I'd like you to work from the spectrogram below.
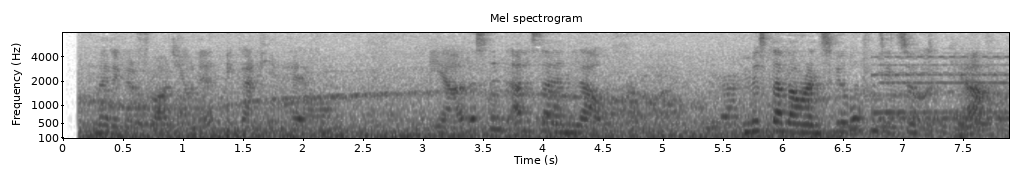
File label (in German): Telefonistin; MEMORIAL HOSPITAL - DIE TAGE NACH HURRIKAN KATRINA (DF 2022); Five Days at Memorial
